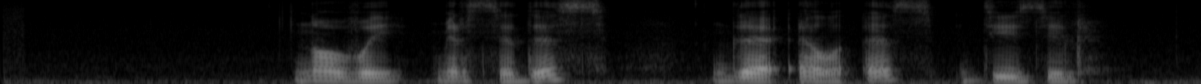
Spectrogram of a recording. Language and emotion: Russian, neutral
